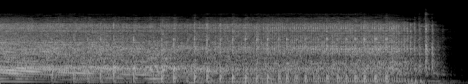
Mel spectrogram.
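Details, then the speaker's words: Husqvarna K770 power cutter, two-stroke, final test run after no-start repair and reassembly: revs crisp and even with steady firing pulses, then shuts off cleanly; running properly. "we'll get her put back together and do one final test run"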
